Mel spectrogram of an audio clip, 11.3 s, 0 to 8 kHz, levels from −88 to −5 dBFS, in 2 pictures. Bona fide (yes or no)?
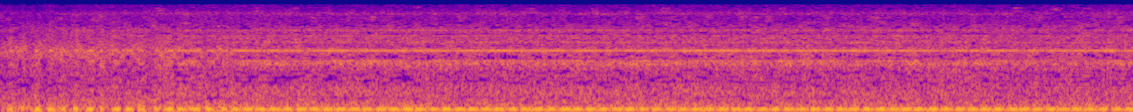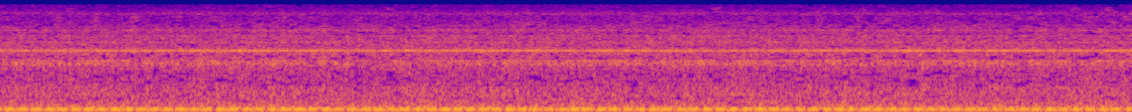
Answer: yes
